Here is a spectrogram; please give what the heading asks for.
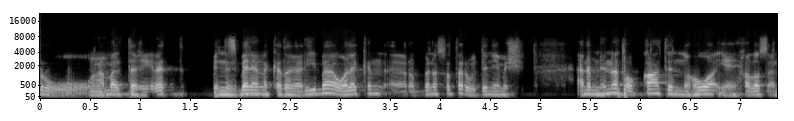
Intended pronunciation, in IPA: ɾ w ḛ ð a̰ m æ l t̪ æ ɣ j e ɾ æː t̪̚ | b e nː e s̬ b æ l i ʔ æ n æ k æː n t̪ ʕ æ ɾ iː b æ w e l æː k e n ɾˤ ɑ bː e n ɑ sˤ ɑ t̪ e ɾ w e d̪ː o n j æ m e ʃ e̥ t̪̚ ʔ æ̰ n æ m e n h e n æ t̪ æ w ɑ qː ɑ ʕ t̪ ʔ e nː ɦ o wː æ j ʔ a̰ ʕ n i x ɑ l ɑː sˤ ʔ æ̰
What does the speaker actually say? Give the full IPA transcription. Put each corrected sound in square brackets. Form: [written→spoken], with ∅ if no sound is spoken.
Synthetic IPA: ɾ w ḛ [ð→ʕ] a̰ m æ l t̪ æ ɣ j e ɾ æː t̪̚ | b e nː e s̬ b æ l i ʔ æ n æ k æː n t̪ [ʕ→ɣ] æ ɾ iː b æ w e l æː k e n ɾˤ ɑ bː e n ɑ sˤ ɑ t̪ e ɾ w e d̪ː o n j æ m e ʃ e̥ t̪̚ ʔ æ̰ n æ m e n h e n æ t̪ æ w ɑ qː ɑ ʕ t̪ ʔ e nː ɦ o wː æ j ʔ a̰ ʕ n i x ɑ l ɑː sˤ ʔ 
